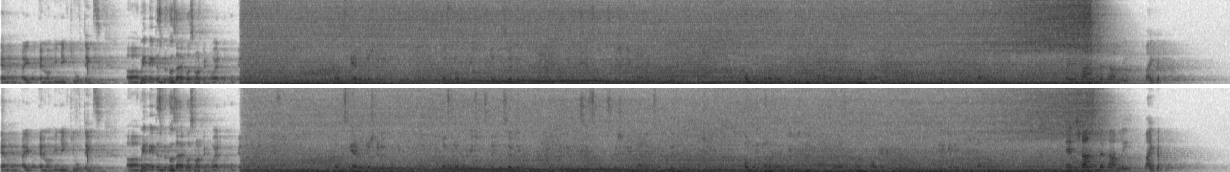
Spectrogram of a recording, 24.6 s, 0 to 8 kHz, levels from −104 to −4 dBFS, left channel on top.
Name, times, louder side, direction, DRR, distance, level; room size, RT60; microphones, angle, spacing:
voice 1, 0.0-6.3 6.7-10.7 10.9-19.9, right 1 dB, 5° right, 2 dB, 1.8 m, -30 dB
sound 1, 4.8-21.9, left 1 dB, 70° left, 3.0 m, -23 dB
voice 2, 21.3-23.2, right 4 dB, 70° right, 6 dB, 1.5 m, -25 dB
29.0 x 26.0 x 5.7 m, 2.5 s
head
